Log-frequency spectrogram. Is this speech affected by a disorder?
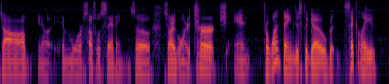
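Yes: stuttering; individual and group speech therapy, University of Alabama speech department linked; advertising stuttering to clients for several months, also disclosing at church; blocks when rushing in, less stuttering when discussing stuttering, stops and takes deep breath; here prolonged sounds.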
